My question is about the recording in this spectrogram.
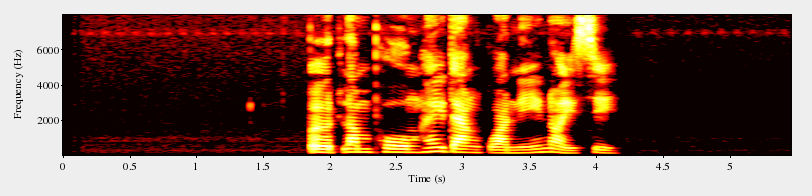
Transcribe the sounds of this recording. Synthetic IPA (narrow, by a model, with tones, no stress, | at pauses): pɤː˨˩t̪̚la˧mpʰoː˧ŋɦa˥˩jda˧ŋkwaː˨˩niː˦˥nɔ˨˩jsi˨˩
